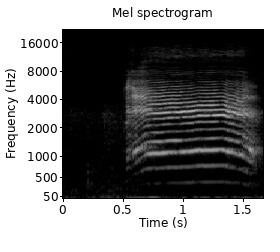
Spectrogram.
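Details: Ripollès lamb, recorded 30 June 2022, giving one loud, steady, nasal bleat lasting about a second, rich and harmonic, fading at the end.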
